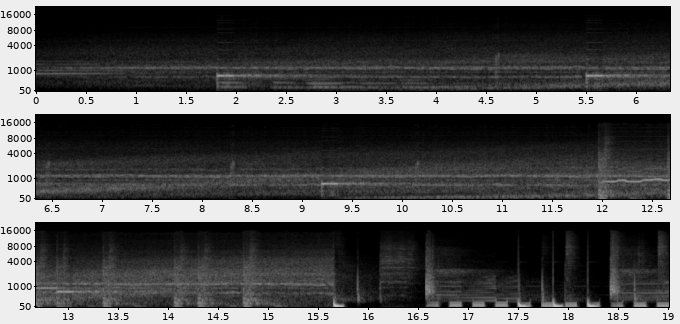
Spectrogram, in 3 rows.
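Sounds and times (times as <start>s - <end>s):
music of held tones: 0.0s - 7.1s, 9.1s - 14.7s
drum beat: 15.7s - 16.7s.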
